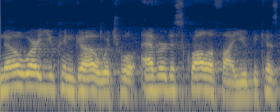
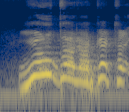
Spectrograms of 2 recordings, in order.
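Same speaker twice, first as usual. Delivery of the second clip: mock yell through gritted teeth, much higher; 8 semitones higher, 4 dB louder than usual. A parent acts out what they say to their kids: retelling a yell through teeth. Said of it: "I scream through my teeth".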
